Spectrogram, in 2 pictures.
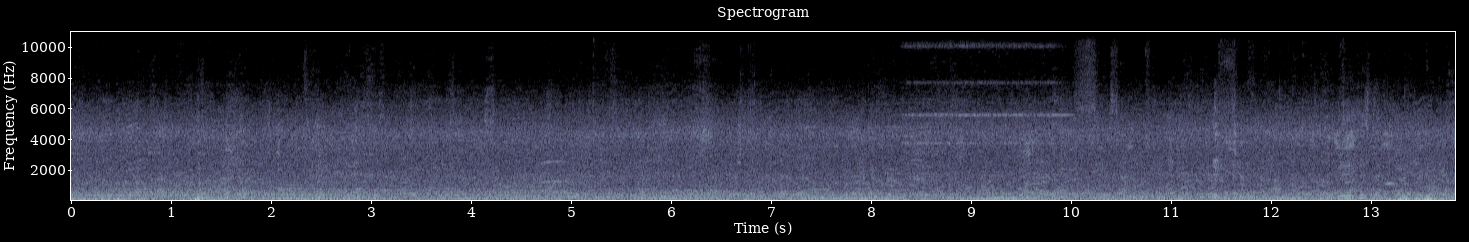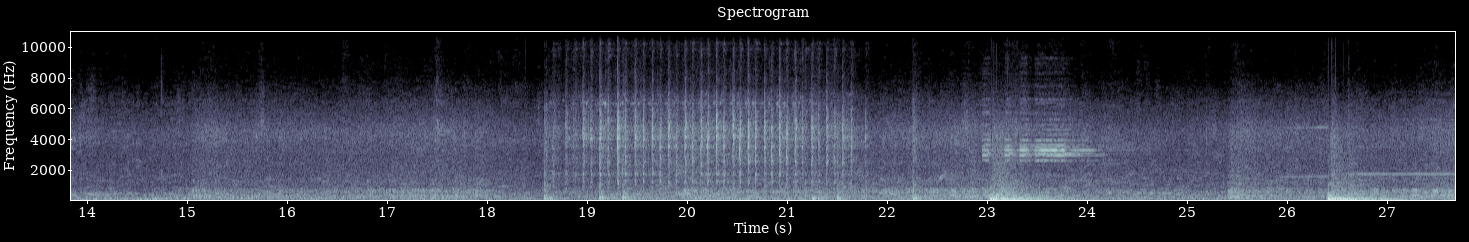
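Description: A large crowd of men and women murmurs outdoors.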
